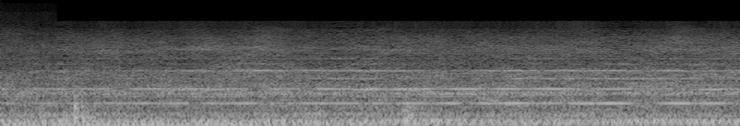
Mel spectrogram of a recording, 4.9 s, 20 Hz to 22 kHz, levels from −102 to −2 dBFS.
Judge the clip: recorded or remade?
remade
